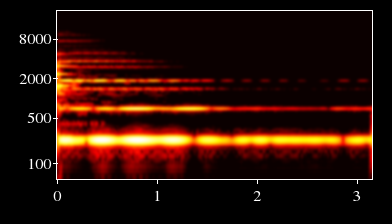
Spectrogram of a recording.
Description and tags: Made up by layering 3 additive synthesized spectrum sounds ran them through several stages of different audio DSP configurations. FL Studio 20.8 used in the process.
bell, bells, chime, church-bell, clang, clanging, dong, gong, metal, metallic, natural, organic, ring, ringing, synth, synthesis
